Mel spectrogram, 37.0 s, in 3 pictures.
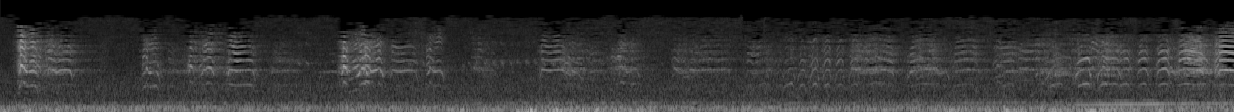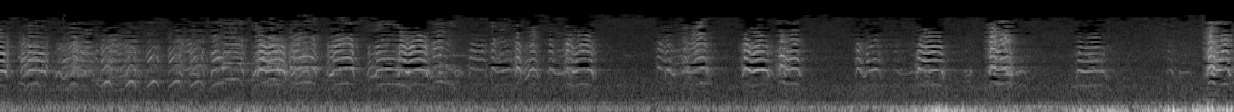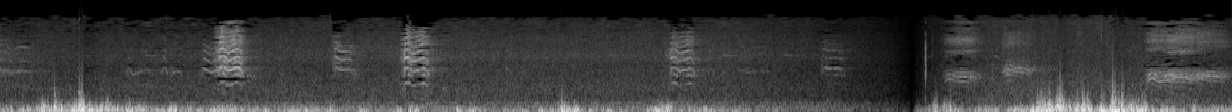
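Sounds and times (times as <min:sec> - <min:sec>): birds chattering calls: 0:00.1 - 0:25.2, 0:25.9 - 0:27.4, 0:28.0 - 0:30.0, 0:31.3 - 0:33.3, 0:34.1 - 0:35.3, 0:36.1 - 0:37.0.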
